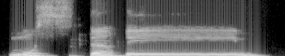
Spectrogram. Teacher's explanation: মাখরাজ ঠিক থাকবে কিন্তু বেশি হেভি হবে না কাসরার কারণে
